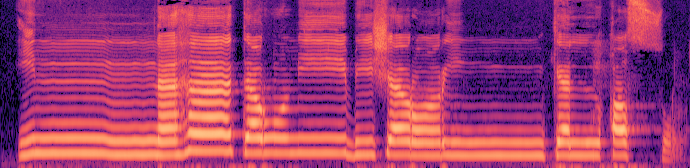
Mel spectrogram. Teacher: الراء هنا عندي ساكنة قبلها مفتوح، فهتبقى مفخمة.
